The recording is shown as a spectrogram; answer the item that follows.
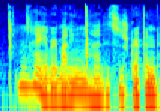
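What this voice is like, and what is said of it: Soft NPR-style radio voice. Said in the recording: “there's soft voice... like your NPR voice?... I do get a lot of ASMR sort of reports in”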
